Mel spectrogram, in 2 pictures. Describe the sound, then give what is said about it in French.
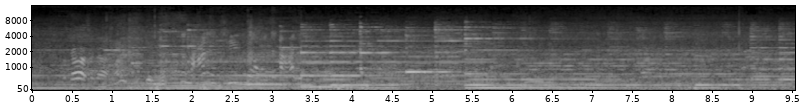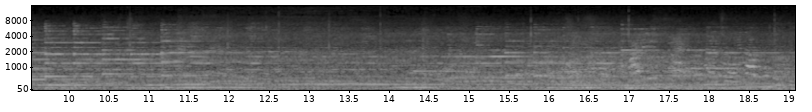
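Fangbanglo street, a tourist street in the old town of Shanghai, China, in 2017, walked along: a steady mix of crowd chatter and children's voices, while a melodic tune plays continuously over the bustle at a fairly constant level. “Je marche rue Fangbanglo à Shanghai.”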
